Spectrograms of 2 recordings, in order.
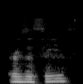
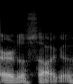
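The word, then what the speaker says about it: Urza's Saga: Actually, Urza Seas. I'm pronouncing that right. I'm looking at Urza Sagas right now. Urza Saga. Yeah. Yeah, Saga. I said Seas.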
